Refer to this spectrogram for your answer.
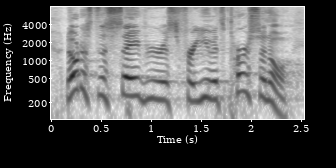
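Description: The voice belongs to a man and is extremely high in pitch. Its pitch variation is ordinary. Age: 40s. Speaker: pastor. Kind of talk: sermon. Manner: animated.

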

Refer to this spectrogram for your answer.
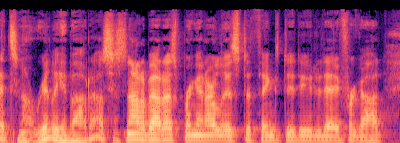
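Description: A man speaks in a warm, somewhat breathy tone on a very clean recording with a silent background. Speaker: pastor. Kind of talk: devotional reading and prayer. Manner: halting, with frequent fillers; warm, earnest, conversational.

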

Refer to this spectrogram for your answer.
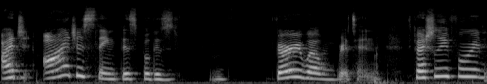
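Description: A woman talks with lively intonation. She has an Australian accent. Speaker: podcast host and book reviewer. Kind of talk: casual book review podcast, solo. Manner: stumbling, repeats words; casual, chatty, self-deprecating.

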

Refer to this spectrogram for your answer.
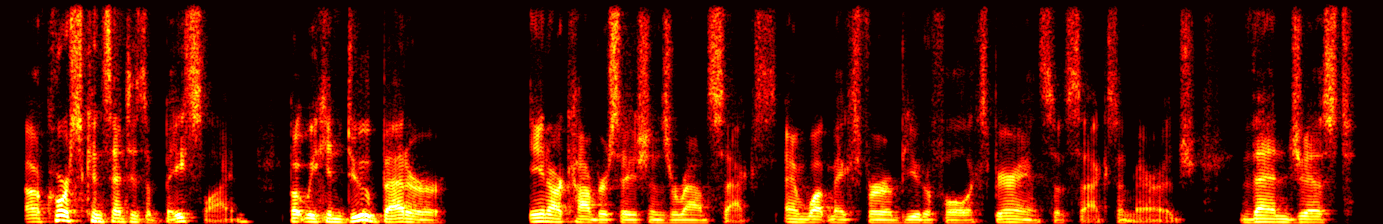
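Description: A man with an unremarkable speaking voice, fairly low pitch and ordinary pitch variation, at a moderate pace against a quiet background. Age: 30s. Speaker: author and minister. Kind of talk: interview.

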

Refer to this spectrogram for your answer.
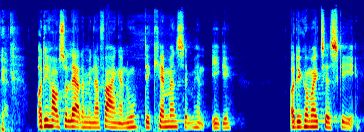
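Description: Speech moves at a fairly quick pace, broken by long, frequent pauses. The intonation is fairly even. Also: woman, very deep, low pitch for a woman. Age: 20s. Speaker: guest sharing life with PTSD. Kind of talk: personal testimony interview. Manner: hesitant, many fillers.

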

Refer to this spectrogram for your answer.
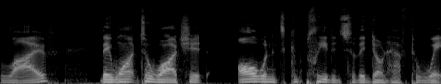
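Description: An unremarkable speaking voice from a man of medium pitch, he talks at a moderate pace with lively intonation, the sound dry and close with no echo. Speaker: podcast co-host. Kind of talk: casual chat.

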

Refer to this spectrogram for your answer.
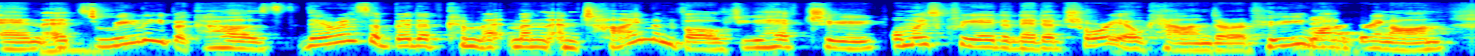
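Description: A woman with a New Zealand accent, very fast and with hardly any pauses, her intonation lively and her loudness very even. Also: medium pitch for a woman. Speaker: podcast host and communications coach. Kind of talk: interview.

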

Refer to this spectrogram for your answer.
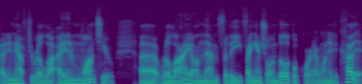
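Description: A man with an American accent uses a normal speaking voice at a medium pitch and a fairly quick pace. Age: 20s. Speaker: former college football player, social media marketer. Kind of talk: podcast interview.

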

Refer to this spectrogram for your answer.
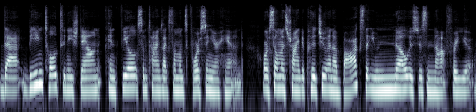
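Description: A woman's fairly low voice at a moderate pace, recorded very cleanly with a silent background and a dry, close sound with no echo. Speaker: podcast host and business coach. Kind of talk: solo podcast monologue. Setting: home recording in bedroom. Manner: relaxed.

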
